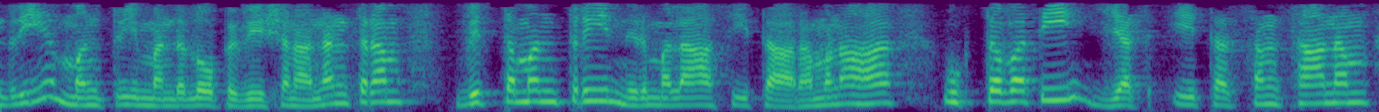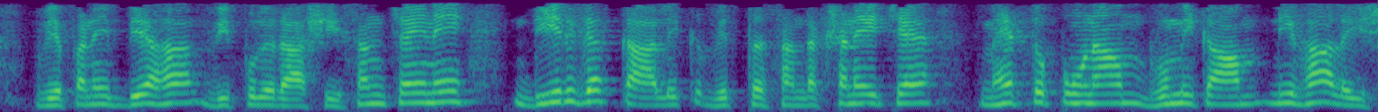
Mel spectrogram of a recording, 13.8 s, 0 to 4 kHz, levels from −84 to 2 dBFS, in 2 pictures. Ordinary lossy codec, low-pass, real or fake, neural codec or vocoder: MP3, 24 kbps; 3.6 kHz; fake; codec, 16 kHz in and 24 kHz out, 1 kbps, XY-Tokenizer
